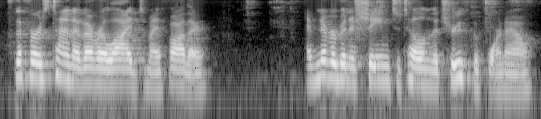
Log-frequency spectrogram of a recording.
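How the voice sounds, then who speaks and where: A woman narrator giving an expressive read-aloud of a children's novel in the first person. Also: mid-range voice, a little fast.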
